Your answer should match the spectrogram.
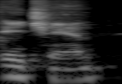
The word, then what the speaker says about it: Etienne: That's how you pronounce his name, by the way. Not Etienne anymore. He said it's Etienne.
